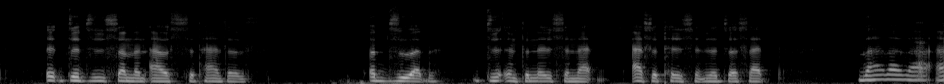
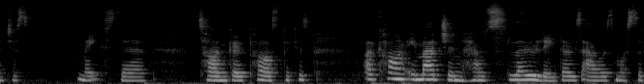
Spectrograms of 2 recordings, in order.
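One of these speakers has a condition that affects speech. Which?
The first: tongue cancer surgery; tongue cancer twice, flap surgery, neck dissection, no tongue tip; post surgery, chemo, immunotherapy, radiation, tongue tethered, oral prosthesis; speech greatly impaired, improved with exercises, tongue barely moves, swallowing rehab.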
